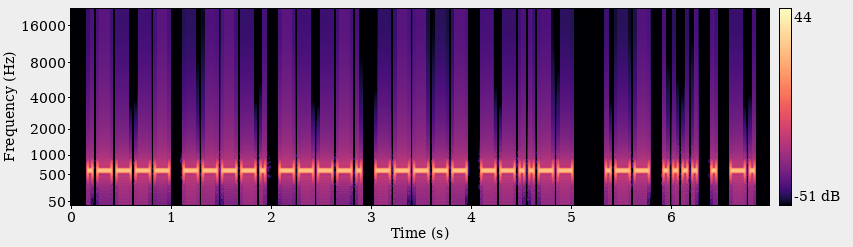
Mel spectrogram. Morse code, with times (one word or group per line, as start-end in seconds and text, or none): 0.2-5.0 1990,
5.4-6.8 WHEN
